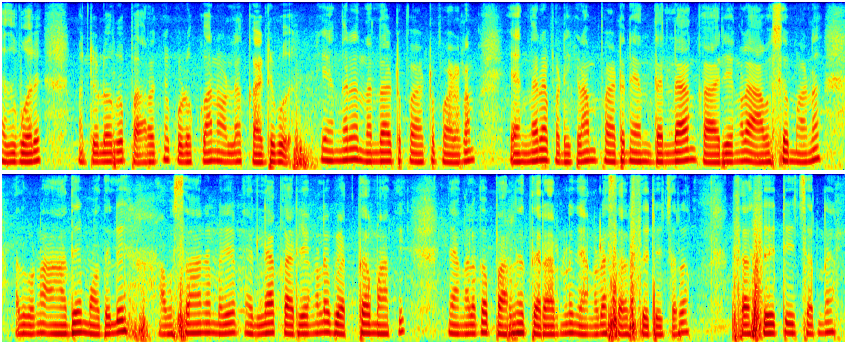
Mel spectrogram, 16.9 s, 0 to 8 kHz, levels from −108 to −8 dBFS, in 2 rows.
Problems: none marked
